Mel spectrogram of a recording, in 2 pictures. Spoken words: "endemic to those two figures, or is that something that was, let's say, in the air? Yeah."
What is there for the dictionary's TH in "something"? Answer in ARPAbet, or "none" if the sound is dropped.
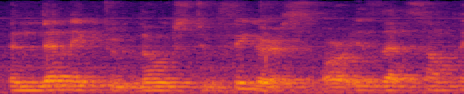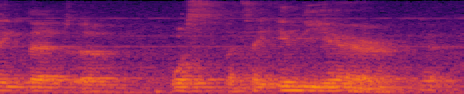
TH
